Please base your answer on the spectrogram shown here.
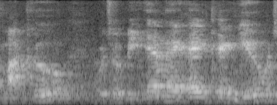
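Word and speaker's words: マーク: But, a little odd fact here, Mark, if you take Mark and you say it in Japanese, it would be pronounced Maku, which would be M-A-A-K-U, which is an anagram of Akuma, which means demon in Japanese.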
